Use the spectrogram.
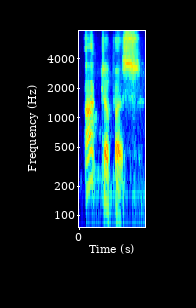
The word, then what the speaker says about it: octopus: Octopus. 3 syllables. Stress on the first one.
